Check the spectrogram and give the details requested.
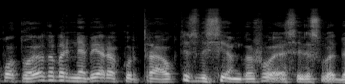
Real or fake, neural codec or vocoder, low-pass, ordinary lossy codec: fake; codec, 44.1 kHz, 7.8 kbps, Pupu-Codec; 14.4 kHz; AAC, 48 kbps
